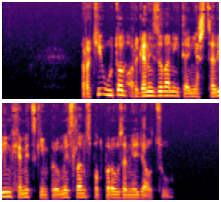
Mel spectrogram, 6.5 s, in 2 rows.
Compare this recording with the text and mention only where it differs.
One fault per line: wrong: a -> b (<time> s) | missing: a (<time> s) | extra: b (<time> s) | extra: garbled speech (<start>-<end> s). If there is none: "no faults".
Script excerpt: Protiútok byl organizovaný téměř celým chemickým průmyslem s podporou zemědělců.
missing: byl (1.9 s)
